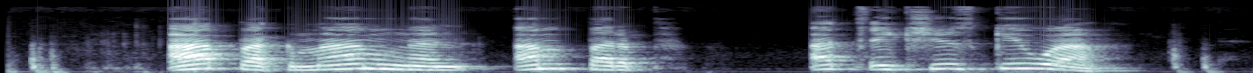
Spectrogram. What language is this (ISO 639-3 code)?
jqr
